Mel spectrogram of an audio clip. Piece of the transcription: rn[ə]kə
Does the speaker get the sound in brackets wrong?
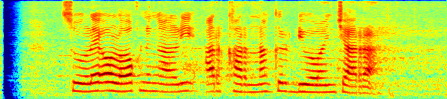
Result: yes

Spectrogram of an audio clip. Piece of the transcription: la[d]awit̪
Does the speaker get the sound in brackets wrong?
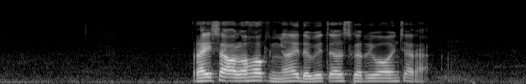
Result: no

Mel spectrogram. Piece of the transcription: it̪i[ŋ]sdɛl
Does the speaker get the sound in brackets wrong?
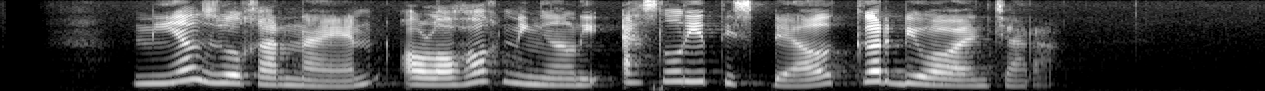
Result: yes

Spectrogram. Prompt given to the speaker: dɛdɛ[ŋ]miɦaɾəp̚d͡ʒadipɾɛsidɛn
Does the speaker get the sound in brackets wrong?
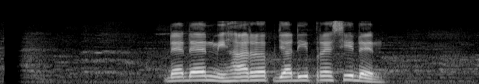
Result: yes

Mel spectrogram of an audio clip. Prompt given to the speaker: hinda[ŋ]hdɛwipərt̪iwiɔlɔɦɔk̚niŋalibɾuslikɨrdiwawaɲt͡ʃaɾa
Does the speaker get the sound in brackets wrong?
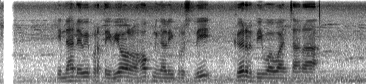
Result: yes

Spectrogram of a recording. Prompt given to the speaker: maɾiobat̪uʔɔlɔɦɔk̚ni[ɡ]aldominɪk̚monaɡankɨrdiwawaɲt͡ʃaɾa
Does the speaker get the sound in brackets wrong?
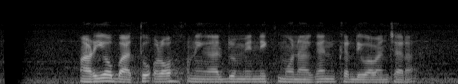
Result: yes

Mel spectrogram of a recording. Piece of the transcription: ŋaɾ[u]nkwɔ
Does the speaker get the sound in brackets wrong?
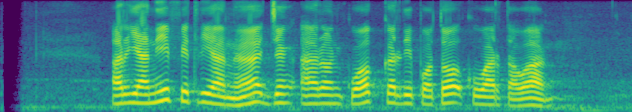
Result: yes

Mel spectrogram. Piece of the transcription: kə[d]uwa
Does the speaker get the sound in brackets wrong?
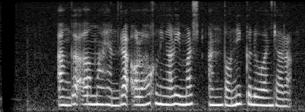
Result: no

